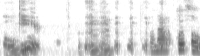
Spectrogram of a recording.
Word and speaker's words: Ogier: Ogier.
